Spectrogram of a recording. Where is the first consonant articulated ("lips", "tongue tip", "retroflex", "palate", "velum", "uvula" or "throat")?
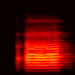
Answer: throat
